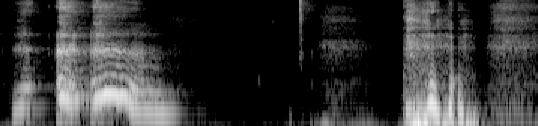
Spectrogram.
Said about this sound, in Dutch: Maar ik heb een kikker in mijn keel. Niet normaal. Sorry voor al het hoesten.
